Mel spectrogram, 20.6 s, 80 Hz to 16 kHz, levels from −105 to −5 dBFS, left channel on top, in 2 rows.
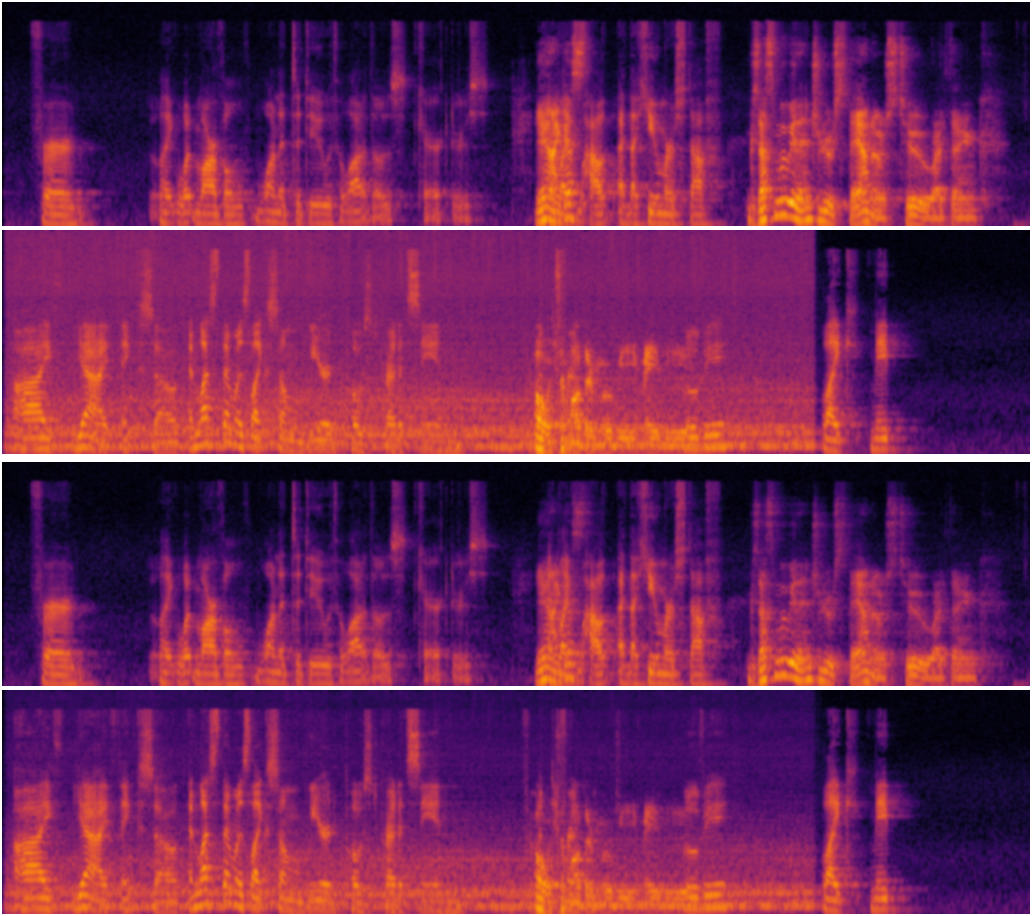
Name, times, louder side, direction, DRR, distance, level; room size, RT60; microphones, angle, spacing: voice 1, 0.3-0.8 1.5-4.8 5.4-7.2 10.4-14.9 15.5-16.3 17.1-17.6 18.5-19.1, equal, ahead, 1.0 m, -36 dB
voice 2, 5.3-5.8 7.5-9.9 15.6-17.2, left 4 dB, 50° left, 0.9 m, -31 dB
sound 1, 10.3-18.4, left 3 dB, 75° left, 1.1 m, -40 dB
24.5 x 19.0 x 8.8 m
head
